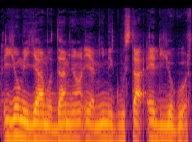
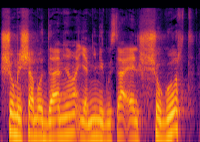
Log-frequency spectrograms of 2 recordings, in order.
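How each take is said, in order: First: The Y and double L sound like 'y'. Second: The Y and double L sound like 'sh'. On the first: This is how it is said in Spain. "en Espagne, tu vas plutôt dire" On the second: This is how it is said in Argentina. "en Argentine plutôt quelque chose qui va ressembler à ça"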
